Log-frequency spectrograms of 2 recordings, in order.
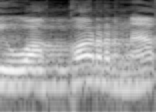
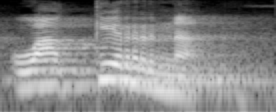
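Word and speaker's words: وَقَرْنَ: Qaf yang bersukun tadi kan ra-nya yang depan dibuang, berfathah. Fathahnya dipindah ke qaf. Jadinya bacanya waqarna. Berarti arti waqarna kalau dibaca qaf artinya tetaplah, tinggallah. Lalu kalau dibaca waqirna, yaitu dari kata waqara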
